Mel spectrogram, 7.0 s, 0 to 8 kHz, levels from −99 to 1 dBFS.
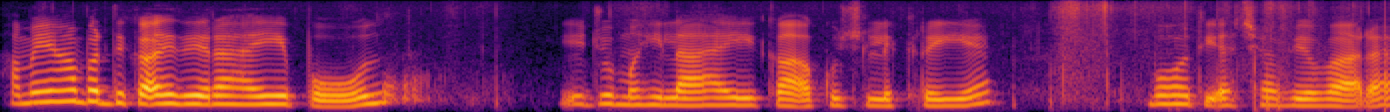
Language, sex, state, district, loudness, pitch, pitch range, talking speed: Hindi, female, Punjab, Pathankot, -18 LUFS, 200 Hz, 180-225 Hz, 215 wpm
